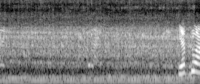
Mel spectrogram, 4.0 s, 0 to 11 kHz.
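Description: Diesel engine of an L36 tractor running steadily under load as it pulls a three-disc plough through sugarcane stubble. A woman's voice starts near the end.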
